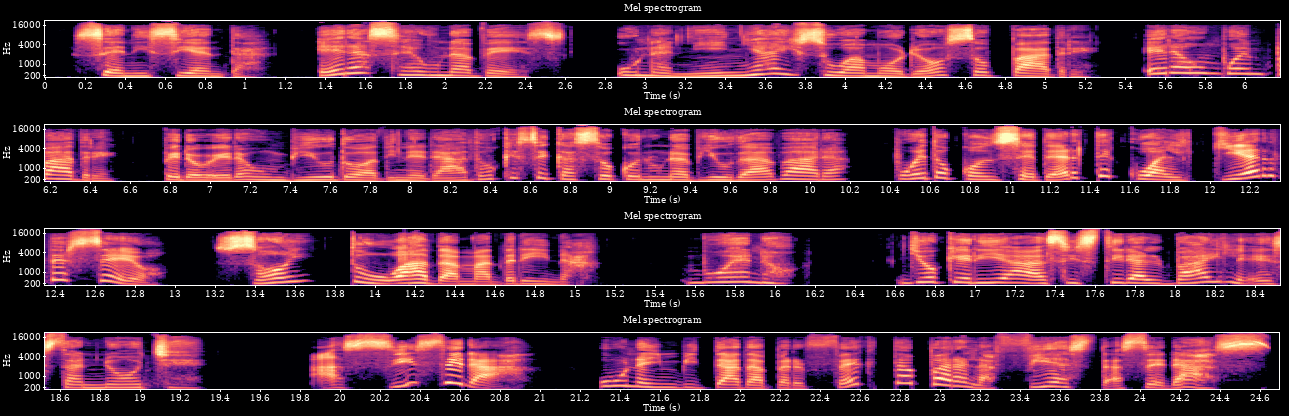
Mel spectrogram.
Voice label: audiobooks stories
